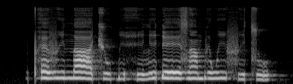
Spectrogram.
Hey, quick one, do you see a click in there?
no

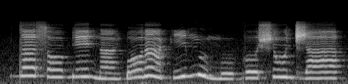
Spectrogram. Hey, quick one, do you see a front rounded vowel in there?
no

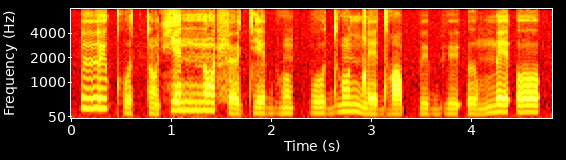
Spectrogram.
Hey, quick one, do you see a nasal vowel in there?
yes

